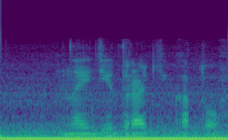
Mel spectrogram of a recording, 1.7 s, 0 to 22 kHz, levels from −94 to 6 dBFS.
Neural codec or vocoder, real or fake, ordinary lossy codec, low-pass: none; real; none; 7.2 kHz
